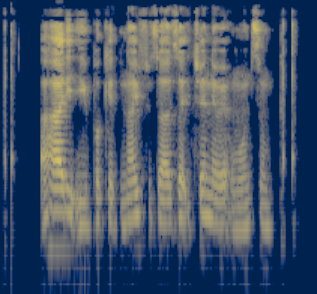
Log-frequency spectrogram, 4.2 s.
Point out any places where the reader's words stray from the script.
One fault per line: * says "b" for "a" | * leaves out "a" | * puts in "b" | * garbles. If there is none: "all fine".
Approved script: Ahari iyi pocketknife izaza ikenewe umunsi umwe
all fine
